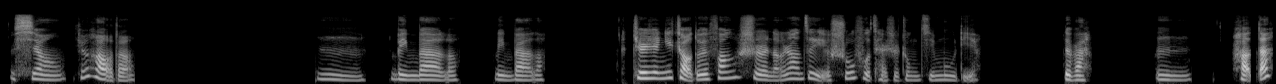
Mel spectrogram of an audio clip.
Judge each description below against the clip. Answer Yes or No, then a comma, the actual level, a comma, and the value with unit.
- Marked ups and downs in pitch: No, average, 3.8 semitones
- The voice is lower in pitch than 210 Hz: No, high, 220 Hz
